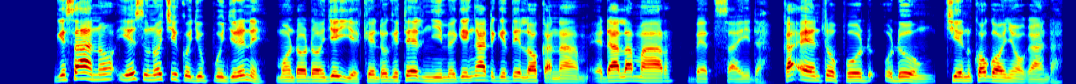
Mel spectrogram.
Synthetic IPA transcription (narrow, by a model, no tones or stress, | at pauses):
ɡɪsanɔjesunot͡ʃɪkod͡ʒupwoɲd͡ʒɾenɪmɔndɔdɔɲd͡ʒejekendoɡɪtɛlɲimeɡɪŋadɡɪd̪ɪlɔka̰namɛ̰dalamarbɛt̪saɪda̰kaʔɛntopododoŋt͡ʃjenkɔɡɔɲɔɡa̰nda̰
